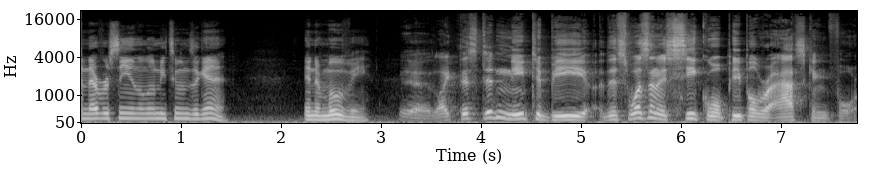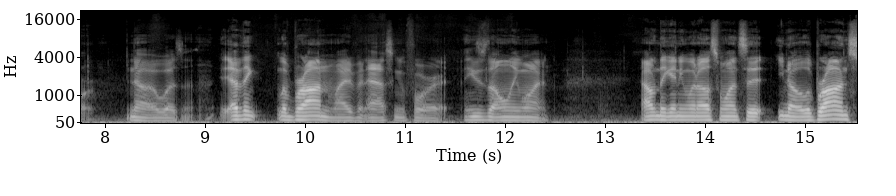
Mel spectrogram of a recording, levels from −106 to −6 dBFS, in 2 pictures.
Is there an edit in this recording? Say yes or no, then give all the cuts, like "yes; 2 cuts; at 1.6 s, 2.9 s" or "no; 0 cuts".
no; 0 cuts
